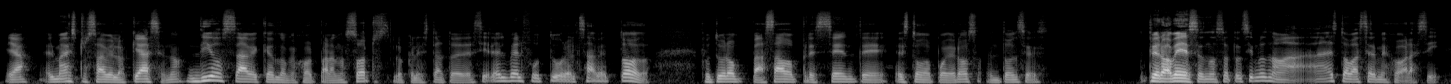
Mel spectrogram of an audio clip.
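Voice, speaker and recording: A man's voice: mid-range voice, lively intonation, moderate pace, gravelly, no room sound. A man teaching a Bible study. He reads scripture aloud with rising emphasis and tells little stories between the verses, often ending them with a questioning "no?". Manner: tells anecdotes with tag questions and light laughs. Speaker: preacher.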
